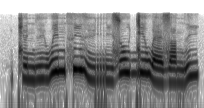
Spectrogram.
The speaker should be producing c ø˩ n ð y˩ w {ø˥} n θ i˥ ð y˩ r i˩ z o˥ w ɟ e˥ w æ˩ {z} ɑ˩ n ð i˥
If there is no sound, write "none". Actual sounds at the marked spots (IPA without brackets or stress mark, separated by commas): e˥, z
